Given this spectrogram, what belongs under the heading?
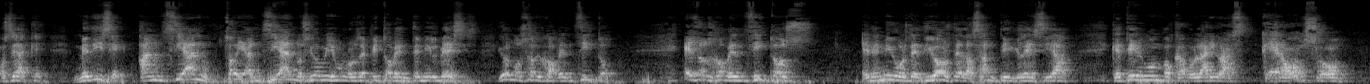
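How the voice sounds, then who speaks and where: A high-pitched man at a fairly slow pace, ordinary pitch variation, audible room echo and noticeable background noise. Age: 80s+. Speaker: bishop. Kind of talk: sermon.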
